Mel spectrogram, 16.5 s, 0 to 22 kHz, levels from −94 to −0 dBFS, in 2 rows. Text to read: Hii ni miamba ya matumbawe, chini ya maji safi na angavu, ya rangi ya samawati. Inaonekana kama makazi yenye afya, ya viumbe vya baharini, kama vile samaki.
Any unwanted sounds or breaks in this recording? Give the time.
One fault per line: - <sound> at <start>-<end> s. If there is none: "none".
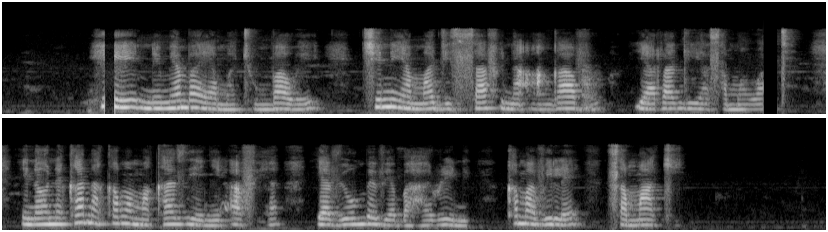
- dropout at 1.0-1.1 s
- dropout at 7.6-7.8 s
